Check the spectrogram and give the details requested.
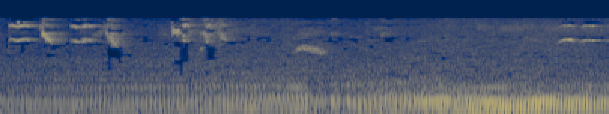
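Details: Oriental magpie-robin song for use as a master training recording for other birds: a burst of sharp high chirps and clear whistles in the first two seconds, then a few softer notes and a long whistle, over a steady low hum.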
